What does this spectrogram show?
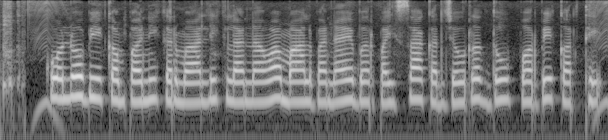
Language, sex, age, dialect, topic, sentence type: Chhattisgarhi, female, 18-24, Northern/Bhandar, banking, statement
